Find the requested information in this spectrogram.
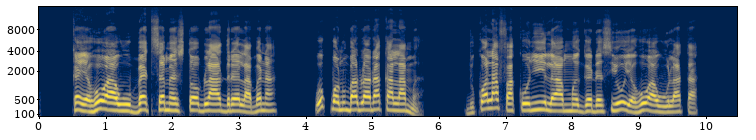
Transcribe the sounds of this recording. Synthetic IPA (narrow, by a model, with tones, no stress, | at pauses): kɛ˦je˨ɦo˦wa˨wu˨bɛ˦t̪sɛ˦mɛ̃˨st̪ɔ˦bla˦˨d̪ɾɛ˦la˨bɛ˦nã˦ | wo˦k͡pɔ˦nũ˦ba˦bla˦ɖa˦ka˦la˦mɛ̰̃˨ | d̪u˨kɔ˦la˦fa˨ko˦ɲĩ˦lɛ˨a˨mɛ̃˨ɡɛ˨ɖɛ˨si˨wo˦je˨ɦo˦wa˨wu˨la˦t̪a̰˦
